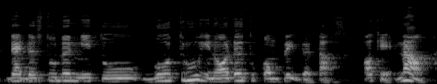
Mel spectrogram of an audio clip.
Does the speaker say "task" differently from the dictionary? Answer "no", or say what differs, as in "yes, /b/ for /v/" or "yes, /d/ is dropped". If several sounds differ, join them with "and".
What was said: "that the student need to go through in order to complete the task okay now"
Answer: yes, /k/ is dropped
